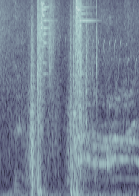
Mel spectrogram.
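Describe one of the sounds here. A blade swings and strikes hard twice.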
